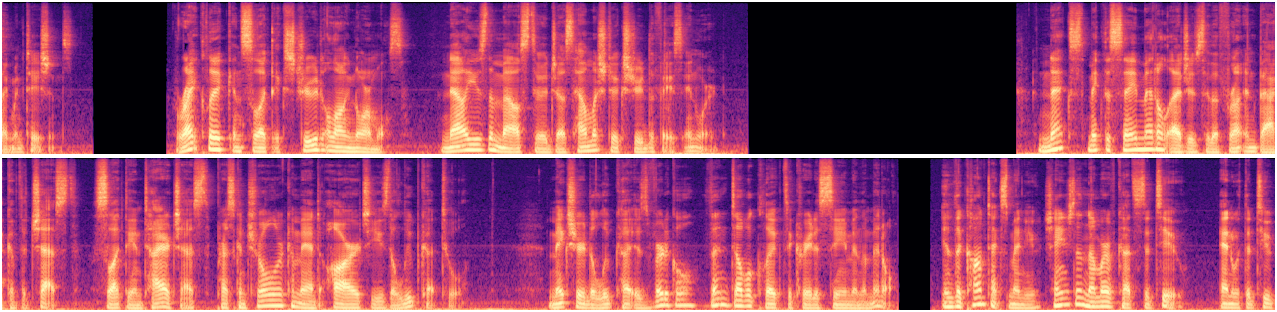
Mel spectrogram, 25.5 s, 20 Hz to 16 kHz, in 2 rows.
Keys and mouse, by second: 1.9-3.0 right drag, 7.0 click, 7.5-9.5 middle drag, 10.1 middle click, 11.9 a, 12.4 middle click, 13.8 super+r, 22.2 click, 23.4-24.7 drag.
